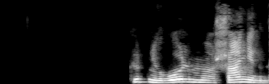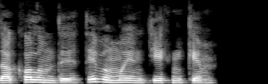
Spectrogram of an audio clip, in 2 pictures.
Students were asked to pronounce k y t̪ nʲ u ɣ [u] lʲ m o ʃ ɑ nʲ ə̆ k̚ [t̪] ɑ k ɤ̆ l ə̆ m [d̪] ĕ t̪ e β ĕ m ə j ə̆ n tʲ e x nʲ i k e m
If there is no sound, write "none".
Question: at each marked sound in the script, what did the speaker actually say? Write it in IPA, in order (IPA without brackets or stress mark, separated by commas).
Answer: o, d̪, d̪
